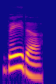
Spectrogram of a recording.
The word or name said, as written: vayda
